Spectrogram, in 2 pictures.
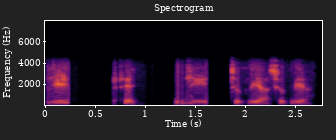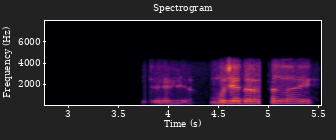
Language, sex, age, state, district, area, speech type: Urdu, male, 30-45, Telangana, Hyderabad, urban, conversation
